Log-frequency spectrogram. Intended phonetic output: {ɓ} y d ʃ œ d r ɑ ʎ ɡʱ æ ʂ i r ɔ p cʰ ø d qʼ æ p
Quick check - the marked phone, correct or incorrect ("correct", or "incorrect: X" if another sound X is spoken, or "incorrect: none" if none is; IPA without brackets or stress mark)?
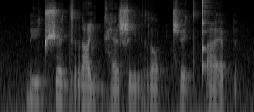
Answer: correct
